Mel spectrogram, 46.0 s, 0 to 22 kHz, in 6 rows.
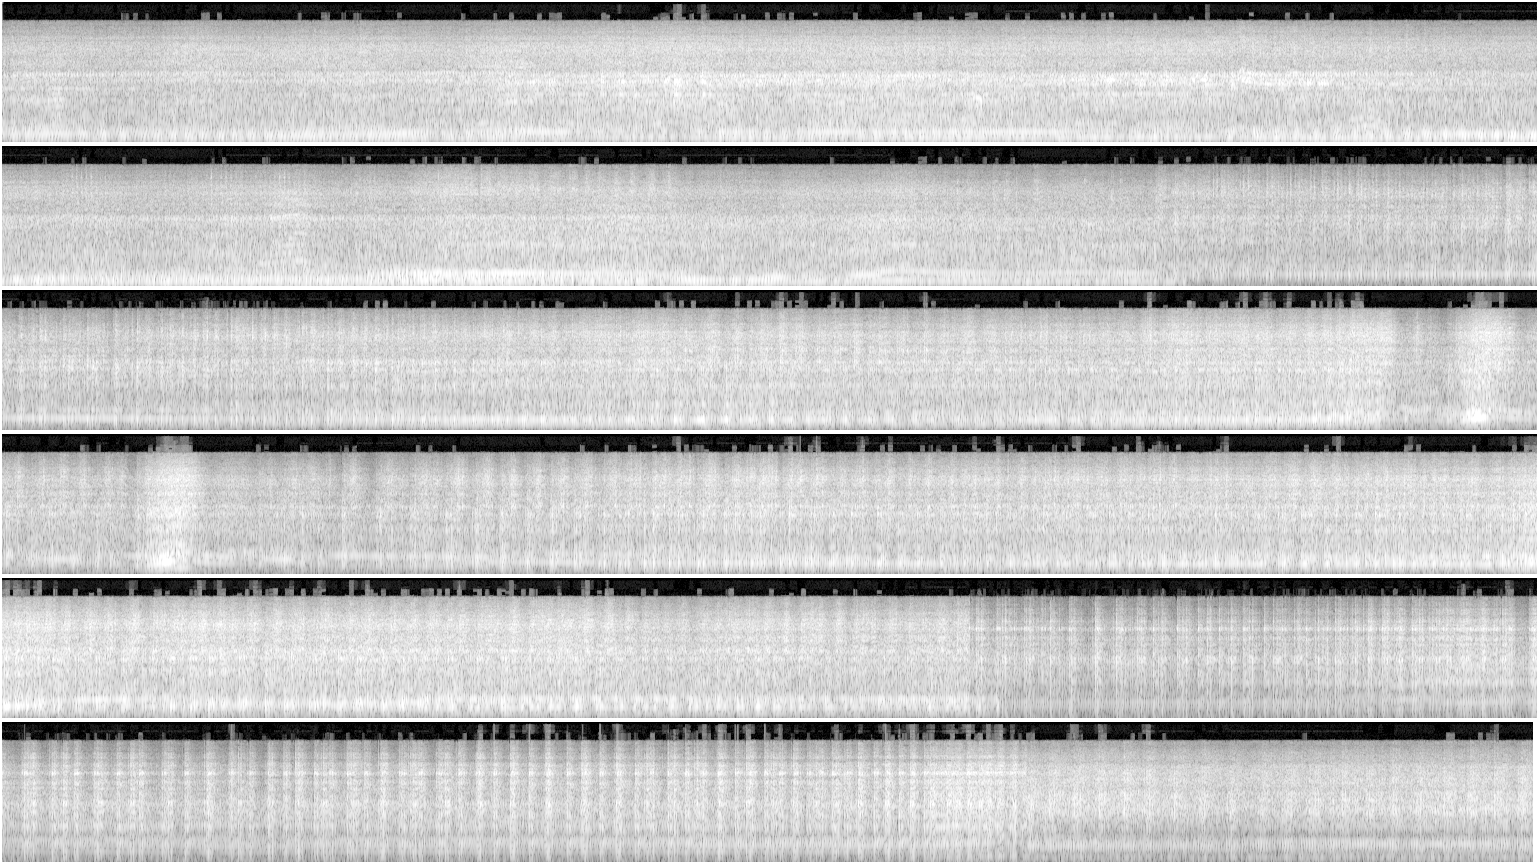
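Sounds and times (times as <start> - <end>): snowmobile engines idling: 0.0 - 46.0.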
